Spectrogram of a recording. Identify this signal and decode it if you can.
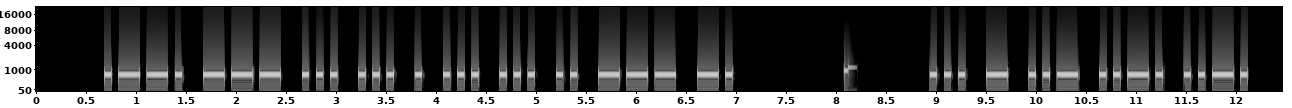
Morse code, heard as a keyed tone, about 17 wpm, 700 Hz. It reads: POSSESSION STUFF
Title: Sentences from Top 1400 Words - New Word Drill Alt - 17wpm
